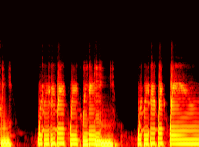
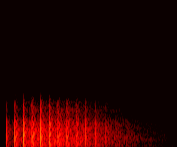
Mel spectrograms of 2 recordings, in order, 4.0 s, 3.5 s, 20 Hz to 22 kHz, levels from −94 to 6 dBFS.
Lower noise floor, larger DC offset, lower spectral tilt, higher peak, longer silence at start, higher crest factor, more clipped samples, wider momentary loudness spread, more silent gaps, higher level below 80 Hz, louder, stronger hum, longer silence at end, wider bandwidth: second, -52 dBFS vs -89 dBFS; neither; first, -9.5 dB/octave vs -5 dB/octave; first, -2 dBFS vs -26 dBFS; about the same, 0 s vs 0.1 s; second, 14 dB vs 26 dB; neither; second, 7 LU vs 16 LU; neither; first, -28 dBFS vs -66 dBFS; first, -18 LUFS vs -49 LUFS; neither; second, 0 s vs 1.15 s; first, 3.8 kHz vs 1.7 kHz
